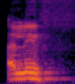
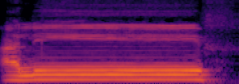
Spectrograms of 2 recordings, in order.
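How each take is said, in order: First: The word is said quickly and clipped. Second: The word is said slowly and drawn out. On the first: The speaker calls it right. "খুব দ্রুত ভাবে উচ্চারণ করতে হয়" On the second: The speaker calls it wrong. "আমরা আগে পড়তাম কি আলিফ বা, এরকম পড়তাম"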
